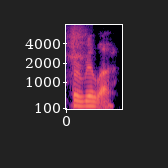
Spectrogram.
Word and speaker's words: Barilla: Barilla is what you'd say. Yeah. Tell me if you guys pronounce that differently. You're saying Blli, but it's Borilla. It's like gorilla.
